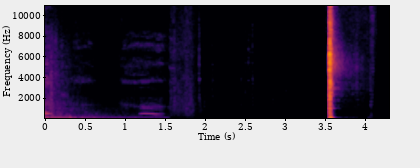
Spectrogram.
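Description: A person's two short vocal sounds, the second about a second in, over a low rumble that cuts off about a second and a half in; after a silence, one sharp hit near the end.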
